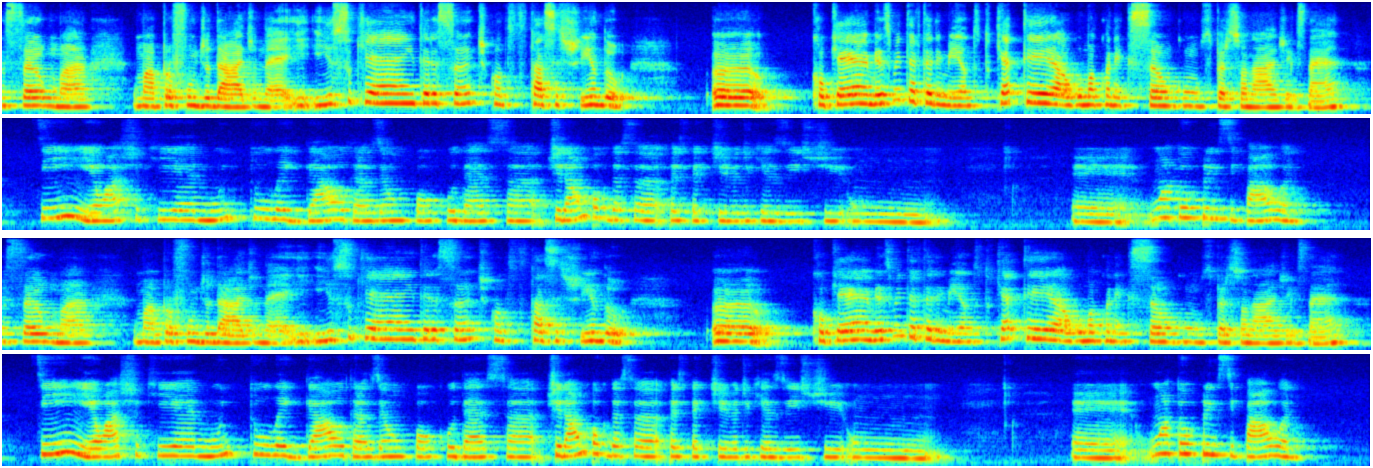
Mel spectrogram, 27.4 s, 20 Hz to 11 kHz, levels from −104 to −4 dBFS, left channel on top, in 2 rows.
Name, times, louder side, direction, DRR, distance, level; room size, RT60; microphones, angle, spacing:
voice 1, 0.0-6.2 7.1-7.7 8.1-13.4, left 4 dB, 80° left, 9 dB, 0.7 m, -24 dB
voice 2, 14.1-23.1 24.4-26.7, right 3 dB, 45° right, 9 dB, 0.4 m, -29 dB
7.4 x 7.3 x 4.3 m, 0.84 s
head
